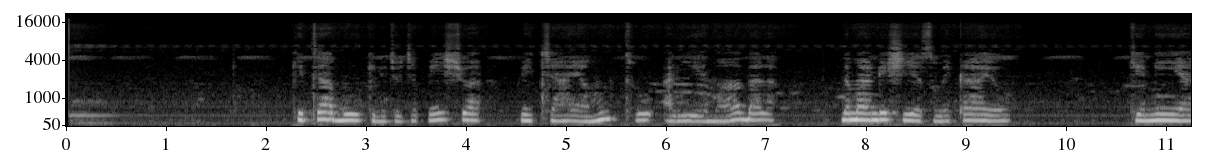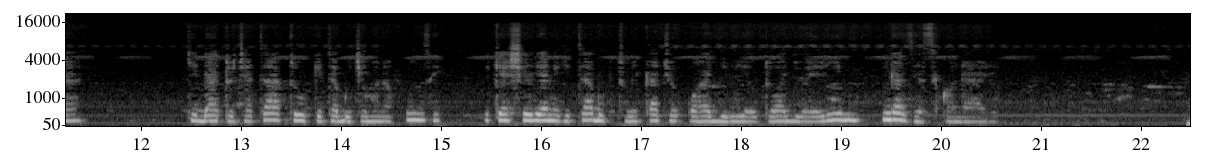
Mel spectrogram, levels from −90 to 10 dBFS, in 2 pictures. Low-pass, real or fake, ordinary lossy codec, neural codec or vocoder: 19.8 kHz; fake; AAC, 48 kbps; vocoder, 44.1 kHz, 128 mel bands every 512 samples, BigVGAN v2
